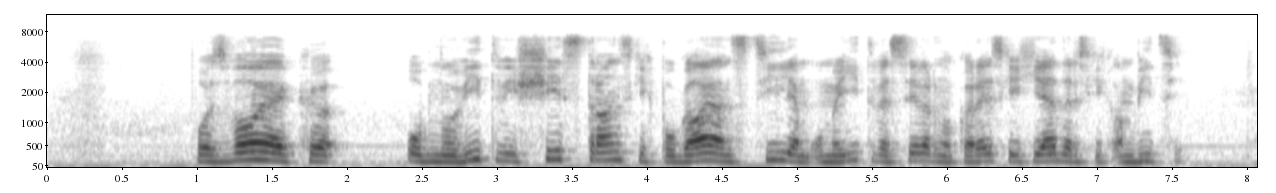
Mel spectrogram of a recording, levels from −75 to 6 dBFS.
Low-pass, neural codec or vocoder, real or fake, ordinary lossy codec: 7.2 kHz; none; real; none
